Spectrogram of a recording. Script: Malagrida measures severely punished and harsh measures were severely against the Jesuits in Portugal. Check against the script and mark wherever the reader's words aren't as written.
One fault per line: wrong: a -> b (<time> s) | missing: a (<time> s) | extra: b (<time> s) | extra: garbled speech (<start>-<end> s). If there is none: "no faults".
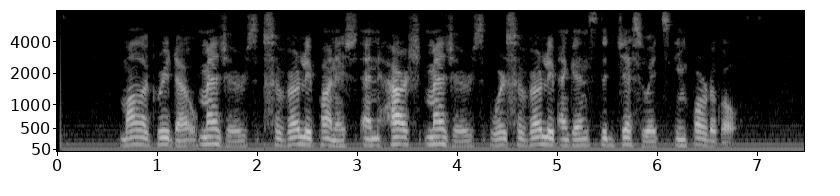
no faults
